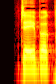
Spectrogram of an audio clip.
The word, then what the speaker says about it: Daybook: Daybook pronounced like day bed."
